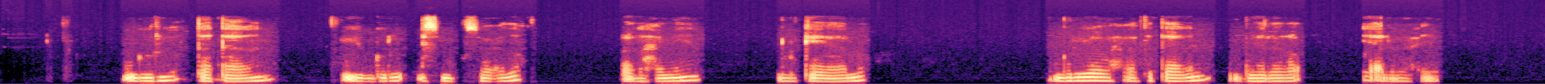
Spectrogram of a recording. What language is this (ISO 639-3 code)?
som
